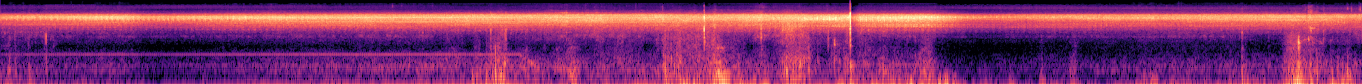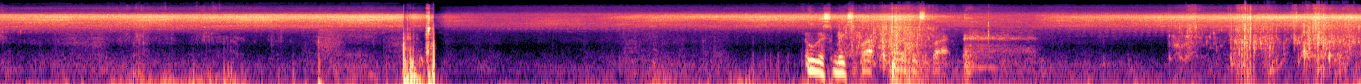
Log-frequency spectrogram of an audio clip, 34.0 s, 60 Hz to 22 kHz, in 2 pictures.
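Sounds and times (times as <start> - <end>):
high-pitched insect drone: 0.0 - 34.0.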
